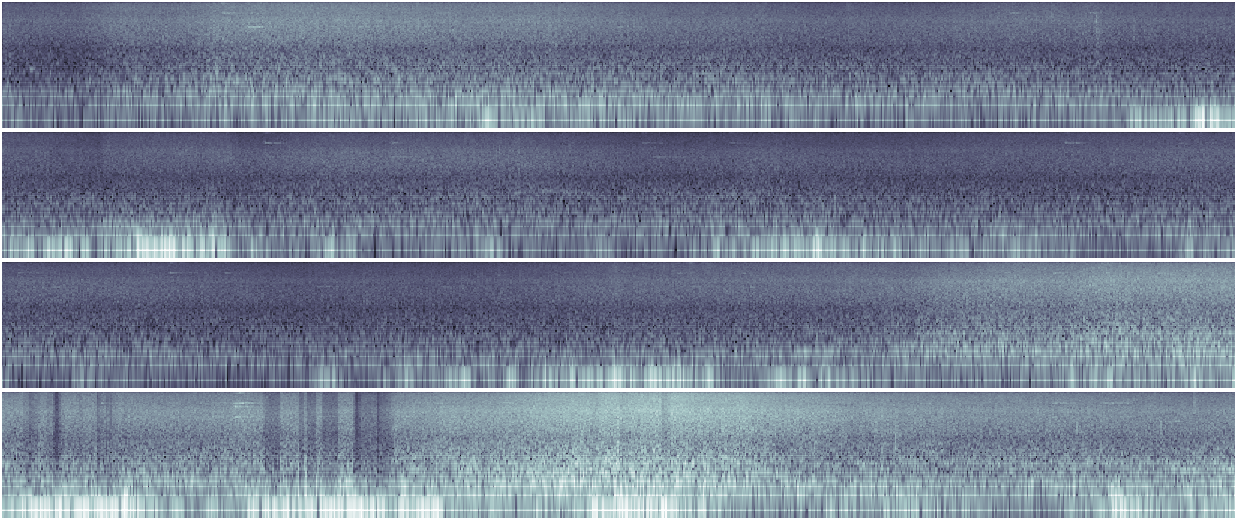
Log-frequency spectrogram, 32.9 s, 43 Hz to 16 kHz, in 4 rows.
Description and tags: wind strong gusty storm blow through crispy fall trees in alley1 wider persp
gusty, blow, alley, strong, fall, trees, wind, through, storm, crispy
